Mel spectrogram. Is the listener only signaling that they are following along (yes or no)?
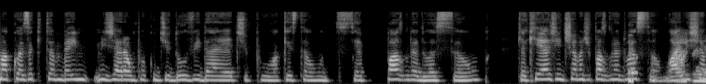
no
